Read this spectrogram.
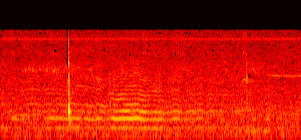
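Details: Solitary miner bee, resembling a honey bee, seeking its burrow entrance on a muddy bank, wary after soil and vegetation were disturbed; a steady, low, harmonic-rich buzz hums through, with one sharp click and faint high bird notes.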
